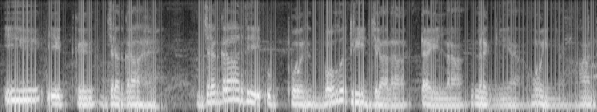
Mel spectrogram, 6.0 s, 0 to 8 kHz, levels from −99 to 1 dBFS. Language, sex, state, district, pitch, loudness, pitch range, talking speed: Punjabi, male, Punjab, Kapurthala, 145 Hz, -14 LUFS, 130-160 Hz, 140 wpm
